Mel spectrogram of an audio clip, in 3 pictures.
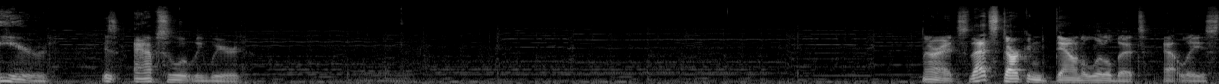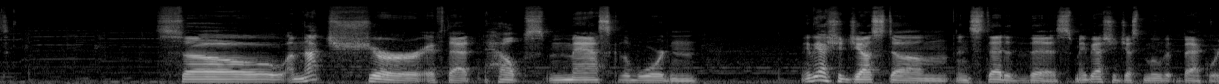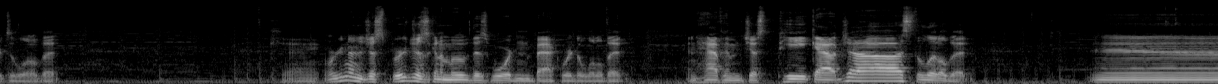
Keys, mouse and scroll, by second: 1.7-4.4 drag, 12.4 right click, 20.5 right click, 24.2-27.5 drag, 28.8-30.9 drag, 35.9 click.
